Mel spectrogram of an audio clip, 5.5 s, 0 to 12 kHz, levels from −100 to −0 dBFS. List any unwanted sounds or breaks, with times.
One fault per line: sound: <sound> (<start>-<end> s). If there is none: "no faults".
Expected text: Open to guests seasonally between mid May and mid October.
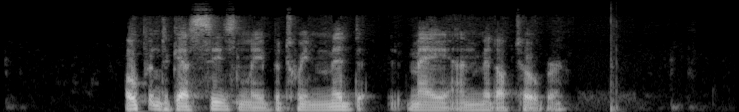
sound: thud (4.6-4.7 s)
